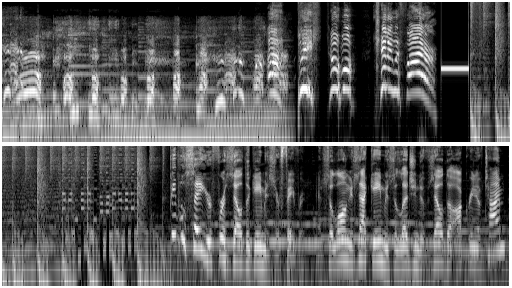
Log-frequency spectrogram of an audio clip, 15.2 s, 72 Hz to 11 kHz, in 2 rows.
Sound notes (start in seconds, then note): 0.0 both laughing; 0.0 laughing deeply; 3.7 shouts; 6.6 beeping; 7.0 upbeat 8-bit music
